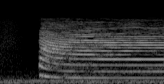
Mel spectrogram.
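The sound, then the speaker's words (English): A loud air horn blasts suddenly and holds one steady, brassy tone with rich harmonics, sustained without a break after a brief low rumble at the start. “We gotta get the horns for that.”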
